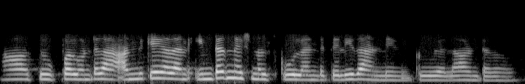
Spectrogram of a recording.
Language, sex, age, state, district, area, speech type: Telugu, female, 18-30, Andhra Pradesh, Nellore, rural, conversation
